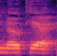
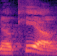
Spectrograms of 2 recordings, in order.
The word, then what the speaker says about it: Nokia: Here's the Nokia N80. We tried getting away with pronouncing it Nokia like most Americans do last time, and you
